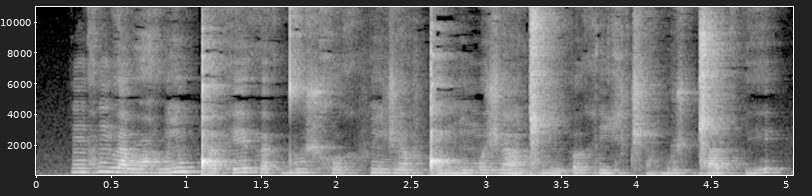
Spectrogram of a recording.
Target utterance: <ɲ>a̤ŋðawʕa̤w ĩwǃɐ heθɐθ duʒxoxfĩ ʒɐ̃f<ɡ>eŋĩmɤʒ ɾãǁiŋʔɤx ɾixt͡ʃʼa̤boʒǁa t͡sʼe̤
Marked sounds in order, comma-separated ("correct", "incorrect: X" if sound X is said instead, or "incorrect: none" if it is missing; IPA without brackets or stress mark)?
incorrect: ŋ, incorrect: ǃ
